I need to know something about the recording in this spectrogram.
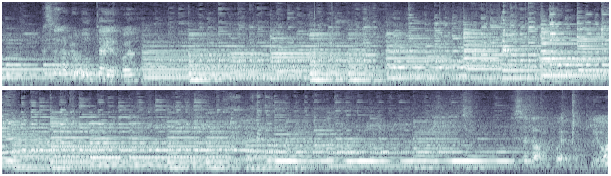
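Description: Nylon-string classical guitar played solo: a melody of held, plucked notes over a bass line, forming one phrase in question-and-answer form.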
